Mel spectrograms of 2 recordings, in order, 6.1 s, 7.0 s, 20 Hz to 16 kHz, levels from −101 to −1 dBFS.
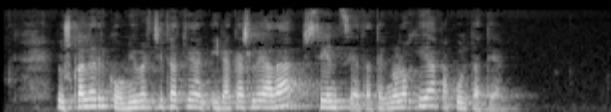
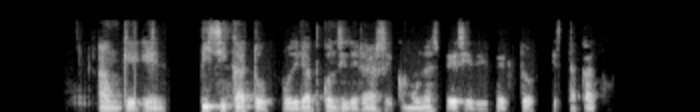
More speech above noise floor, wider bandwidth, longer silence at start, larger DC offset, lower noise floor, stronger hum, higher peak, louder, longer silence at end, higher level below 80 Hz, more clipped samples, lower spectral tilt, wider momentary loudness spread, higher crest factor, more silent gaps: second, 52 dB vs over 69 dB; first, 11.5 kHz vs 7.8 kHz; second, 0.35 s vs 1 s; neither; second, -72 dBFS vs under -90 dBFS; neither; about the same, -4 dBFS vs -4 dBFS; about the same, -21 LUFS vs -21 LUFS; about the same, 1.05 s vs 1.05 s; second, -64 dBFS vs -52 dBFS; neither; about the same, -6 dB/octave vs -6 dB/octave; about the same, 8 LU vs 9 LU; about the same, 18 dB vs 18 dB; second, none vs 1.70-2.01 s, 4.42-4.46 s, 5.16-5.20 s, 5.38-5.51 s, 5.61-5.69 s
